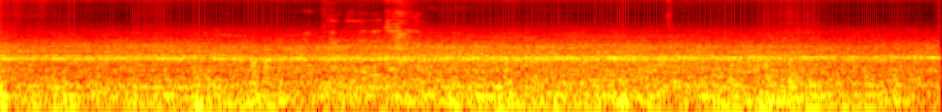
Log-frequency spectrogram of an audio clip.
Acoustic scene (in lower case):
car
